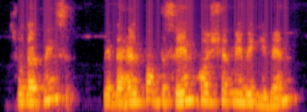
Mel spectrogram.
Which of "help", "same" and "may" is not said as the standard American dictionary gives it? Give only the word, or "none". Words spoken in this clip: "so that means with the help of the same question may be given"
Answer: none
